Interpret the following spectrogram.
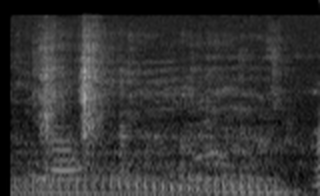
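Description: An engine running steadily, fading away near the end.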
